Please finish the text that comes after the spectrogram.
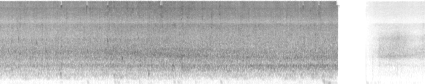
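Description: Steady rushing of a stream flowing over rocks at a trail crossing on Butter Gap Trail, loud and continuous, then abruptly cut off before a quieter stretch of water.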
